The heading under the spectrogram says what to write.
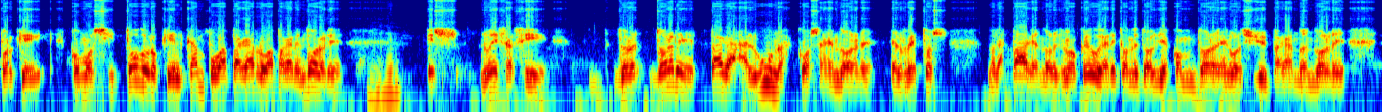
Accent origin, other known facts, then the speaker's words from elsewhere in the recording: Argentina; como argentino le digo esto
